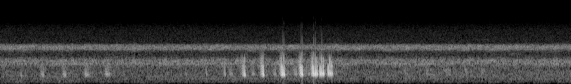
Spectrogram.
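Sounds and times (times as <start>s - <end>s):
California red-legged frog uttering low knocking pulses: 0.3s - 1.2s, 2.1s - 3.4s.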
